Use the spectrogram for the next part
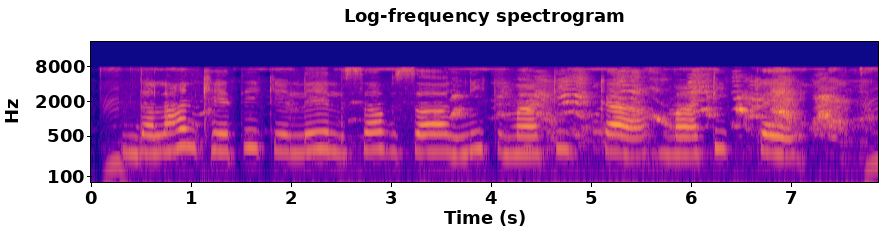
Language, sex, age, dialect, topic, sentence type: Maithili, female, 25-30, Southern/Standard, agriculture, question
